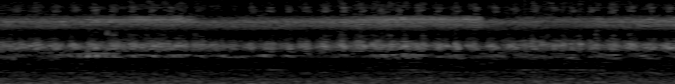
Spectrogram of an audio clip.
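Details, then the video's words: Grass insects at night in the summer countryside of Korea, grandmother's house setting; shrill layered trilling stays even and continuous, bright high bands throbbing gently, little else heard apart from a muted low hum. "여름소리 풀벌레소리 시골밤소리"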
